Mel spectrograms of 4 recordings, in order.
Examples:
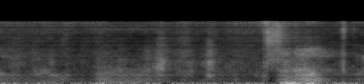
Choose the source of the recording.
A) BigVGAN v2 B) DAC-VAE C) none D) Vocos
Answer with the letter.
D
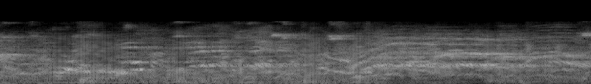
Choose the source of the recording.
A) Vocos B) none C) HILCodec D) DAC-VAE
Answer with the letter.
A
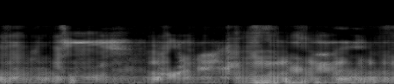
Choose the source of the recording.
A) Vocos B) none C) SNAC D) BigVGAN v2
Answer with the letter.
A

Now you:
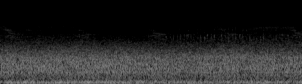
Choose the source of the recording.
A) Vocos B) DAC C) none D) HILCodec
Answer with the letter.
A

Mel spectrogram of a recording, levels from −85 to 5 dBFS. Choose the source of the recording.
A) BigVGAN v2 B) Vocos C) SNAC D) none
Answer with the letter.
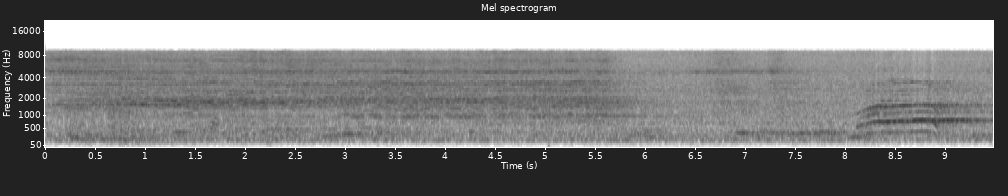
D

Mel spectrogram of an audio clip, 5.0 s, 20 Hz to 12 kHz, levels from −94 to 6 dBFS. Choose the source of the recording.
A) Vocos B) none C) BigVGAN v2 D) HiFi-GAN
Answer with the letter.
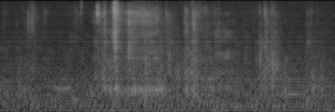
A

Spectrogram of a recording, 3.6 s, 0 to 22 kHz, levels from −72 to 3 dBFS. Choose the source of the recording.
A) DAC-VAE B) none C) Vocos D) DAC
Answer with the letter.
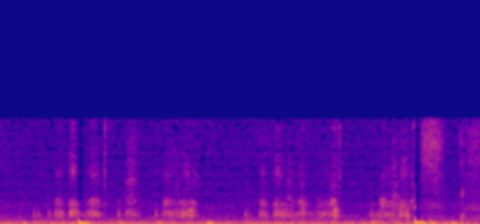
C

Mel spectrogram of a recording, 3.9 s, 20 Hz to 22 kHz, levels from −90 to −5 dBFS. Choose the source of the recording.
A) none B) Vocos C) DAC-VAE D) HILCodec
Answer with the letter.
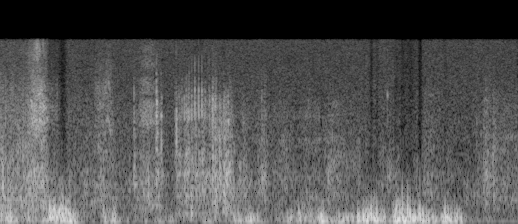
A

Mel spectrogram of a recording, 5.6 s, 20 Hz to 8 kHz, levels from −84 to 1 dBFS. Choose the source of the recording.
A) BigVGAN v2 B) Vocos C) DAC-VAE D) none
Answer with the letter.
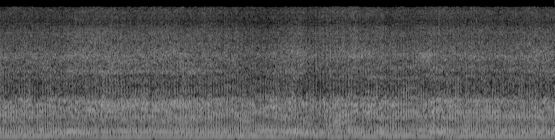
B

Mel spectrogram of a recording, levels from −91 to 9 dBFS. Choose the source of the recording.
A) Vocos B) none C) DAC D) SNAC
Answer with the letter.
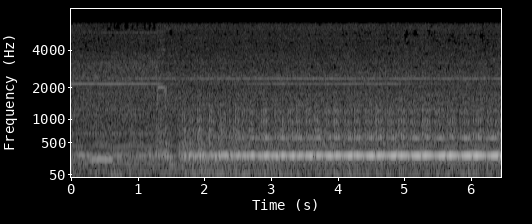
B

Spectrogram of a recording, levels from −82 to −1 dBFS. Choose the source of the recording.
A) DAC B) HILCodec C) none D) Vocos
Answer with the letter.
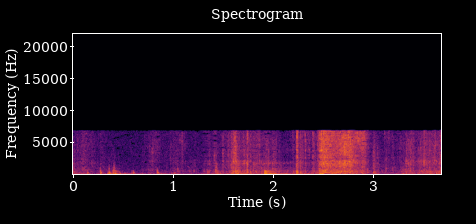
C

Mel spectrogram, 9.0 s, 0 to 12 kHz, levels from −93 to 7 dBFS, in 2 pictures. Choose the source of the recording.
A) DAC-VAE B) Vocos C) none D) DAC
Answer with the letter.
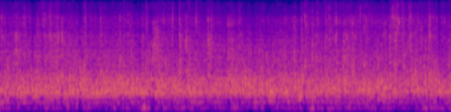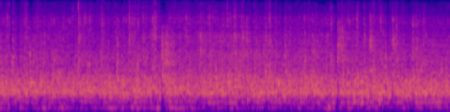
C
